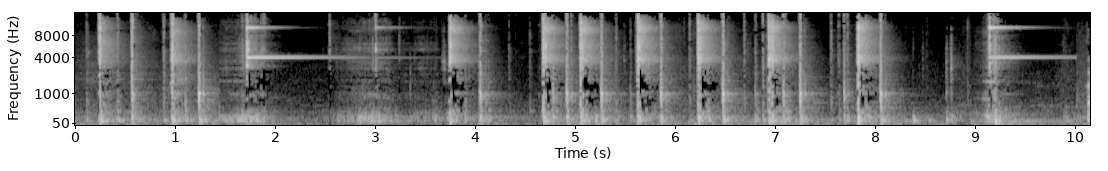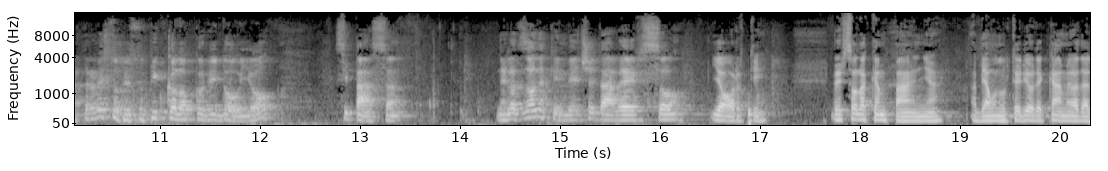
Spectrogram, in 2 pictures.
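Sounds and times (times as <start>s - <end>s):
small manual typewriter bell dinging: 1.6s - 3.9s, 9.1s - 10.0s
small manual typewriter key strikes clacking: 3.7s - 8.5s
speech: 10.2s - 13.7s, 14.4s - 20.2s.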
